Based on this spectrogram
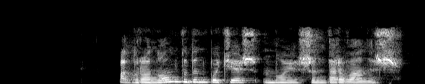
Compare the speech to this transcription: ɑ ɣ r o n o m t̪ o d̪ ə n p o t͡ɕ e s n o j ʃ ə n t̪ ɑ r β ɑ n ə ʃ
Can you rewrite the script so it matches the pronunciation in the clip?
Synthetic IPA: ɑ ɣ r o n o m t̪ u d̪ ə n p o t͡ɕ e ʃ n o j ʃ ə n t̪ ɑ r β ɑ n ə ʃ

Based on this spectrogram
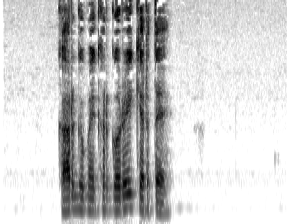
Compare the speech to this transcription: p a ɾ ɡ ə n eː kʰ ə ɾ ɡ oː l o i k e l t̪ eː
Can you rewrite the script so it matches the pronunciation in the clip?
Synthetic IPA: k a ɾ ɡ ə m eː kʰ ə ɾ ɡ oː ɾ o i k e ɾ t̪ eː

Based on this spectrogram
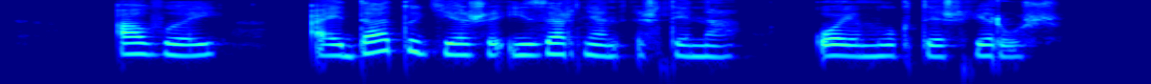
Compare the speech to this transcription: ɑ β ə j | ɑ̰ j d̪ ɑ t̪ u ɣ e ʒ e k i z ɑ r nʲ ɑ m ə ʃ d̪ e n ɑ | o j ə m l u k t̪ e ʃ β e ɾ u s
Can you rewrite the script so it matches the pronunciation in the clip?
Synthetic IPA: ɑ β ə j | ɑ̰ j d̪ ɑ t̪ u ɣ e ʒ e ʔ i z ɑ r nʲ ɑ n ə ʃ t̪ e n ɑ | o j ə m l u k t̪ e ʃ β e ɾ u ʃ

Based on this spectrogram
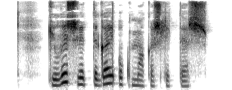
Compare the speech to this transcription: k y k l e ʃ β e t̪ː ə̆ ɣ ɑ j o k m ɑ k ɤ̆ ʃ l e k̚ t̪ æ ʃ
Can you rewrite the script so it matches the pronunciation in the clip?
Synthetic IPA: k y l e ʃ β e t̪ː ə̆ ɣ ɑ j o k m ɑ k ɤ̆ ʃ l e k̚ t̪ æ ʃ

